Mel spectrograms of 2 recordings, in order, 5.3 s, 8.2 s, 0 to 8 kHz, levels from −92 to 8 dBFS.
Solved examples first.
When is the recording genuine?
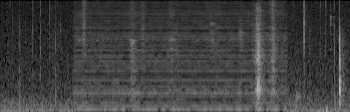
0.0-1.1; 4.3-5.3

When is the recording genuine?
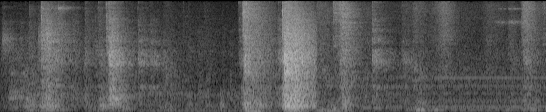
0.0-1.1; 4.7-5.8; 6.5-8.2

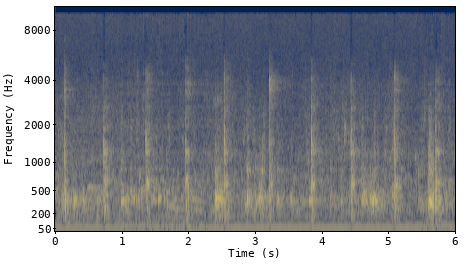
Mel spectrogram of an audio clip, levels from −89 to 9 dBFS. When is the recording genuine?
0.0-1.0; 2.3-5.5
